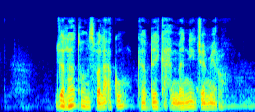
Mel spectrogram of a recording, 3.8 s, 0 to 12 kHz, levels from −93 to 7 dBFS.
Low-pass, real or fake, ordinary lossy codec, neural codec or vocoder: 7.2 kHz; real; AAC, 64 kbps; none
